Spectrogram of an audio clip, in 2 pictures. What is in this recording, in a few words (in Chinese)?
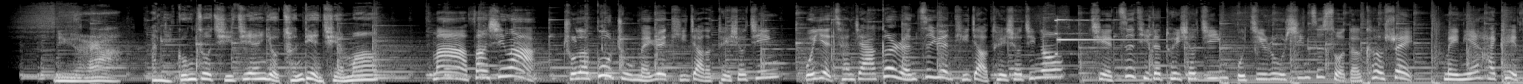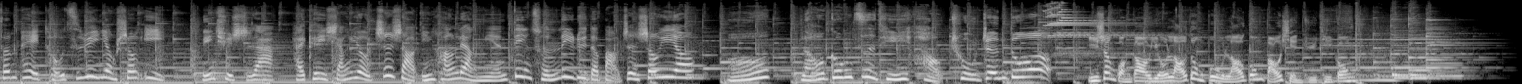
個人自提退休金好處多 國語; 勞動部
